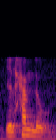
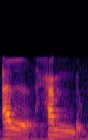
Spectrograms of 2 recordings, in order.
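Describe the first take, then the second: First: The first vowel sounds like 'i'. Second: The first vowel sounds like 'a'. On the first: The speaker calls it wrong. "dia macam tergesa-gesa dia sebut ilhamdu" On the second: The speaker calls it right. "Sebutannya alhamdu. Al al al"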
